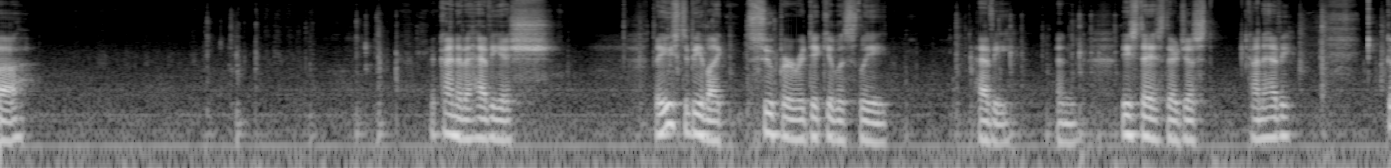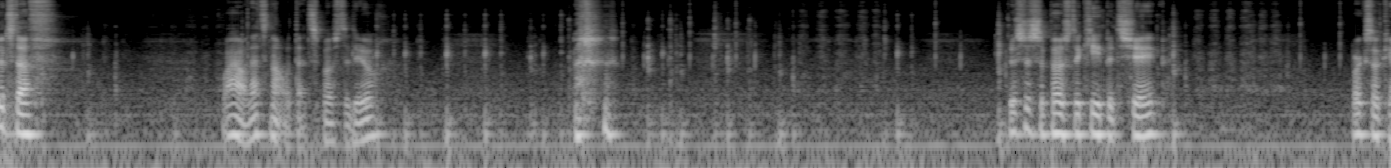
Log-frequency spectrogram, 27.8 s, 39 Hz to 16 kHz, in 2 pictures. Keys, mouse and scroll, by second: 0.1-2.2 shift+drag, 2.2 e, 2.6-3.6 shift+drag, 3.6 e, 4.0-6.3 shift+drag, 6.3-8.1 shift+middle drag, 8.1-9.8 shift+drag, 9.8 ctrl+z, 10.9 z, 12.9 z, 14.1 z, 14.4 middle click, 15.0-16.4 shift+drag, 16.4 middle click, 17.0 ctrl+z, 17.4 ctrl+z, 17.9 ctrl+z, 18.7 ctrl+z, 19.3 ctrl+shift+z, 19.9 shift+middle click, 20.5 ctrl+z, 20.8-21.8 shift+middle drag, 21.8-22.9 shift+drag, 23.0 z, 23.3 middle click, 24.0-25.3 shift+drag, 25.3 z, 25.8-27.0 shift+drag, 27.0-27.8 shift+middle drag.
